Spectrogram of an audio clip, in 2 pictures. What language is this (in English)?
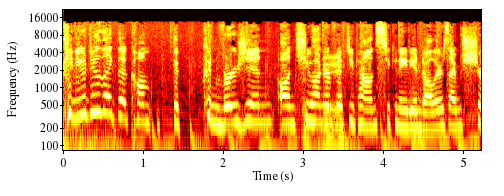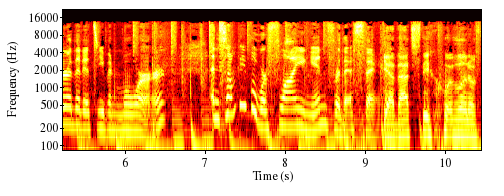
English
